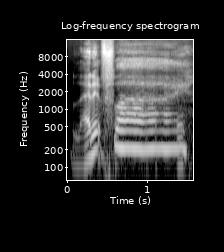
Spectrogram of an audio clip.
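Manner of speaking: slow, soft and deliberate; slow quiet let it fly; drawn-out resolve. Real, not acted. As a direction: stretch it out, savouring the decision. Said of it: "I'm just gonna let it fly".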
